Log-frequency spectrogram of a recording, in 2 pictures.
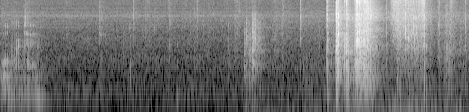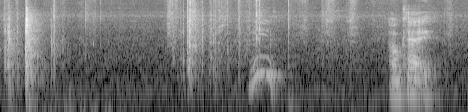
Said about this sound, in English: I'm going to shuffle these like one more time.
